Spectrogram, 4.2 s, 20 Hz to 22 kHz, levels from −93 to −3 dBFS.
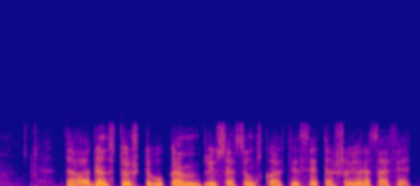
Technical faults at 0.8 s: AMR bit errors

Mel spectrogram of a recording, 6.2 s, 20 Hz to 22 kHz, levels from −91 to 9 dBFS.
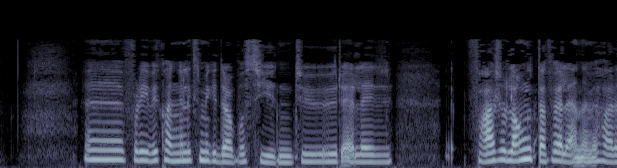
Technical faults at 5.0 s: MP3 compression

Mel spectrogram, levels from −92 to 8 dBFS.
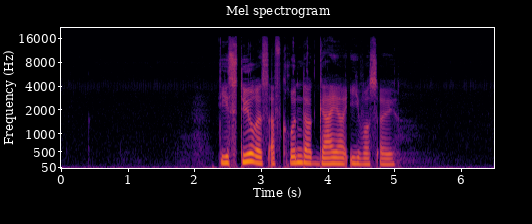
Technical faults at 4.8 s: none

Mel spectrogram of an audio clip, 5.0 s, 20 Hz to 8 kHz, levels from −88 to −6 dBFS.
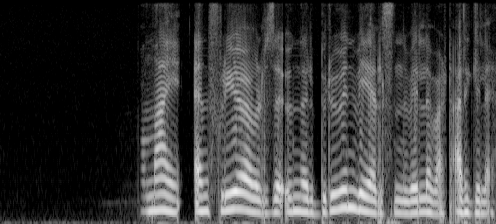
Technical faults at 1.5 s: hard clipping; skip ahead; jitter buffer speed-up

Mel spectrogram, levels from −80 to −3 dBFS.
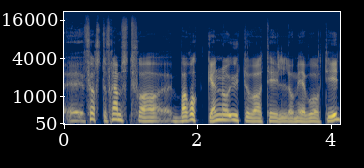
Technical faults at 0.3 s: none

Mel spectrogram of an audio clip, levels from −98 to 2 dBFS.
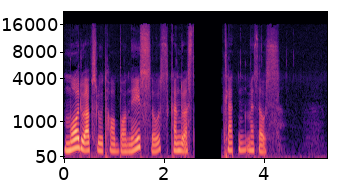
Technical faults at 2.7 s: stream reconnect

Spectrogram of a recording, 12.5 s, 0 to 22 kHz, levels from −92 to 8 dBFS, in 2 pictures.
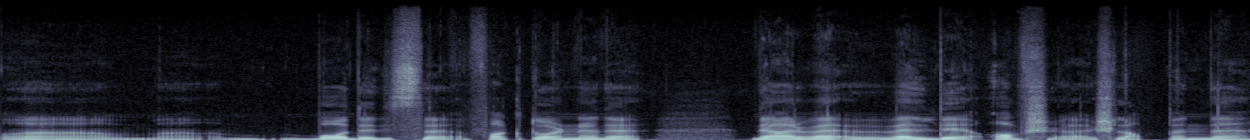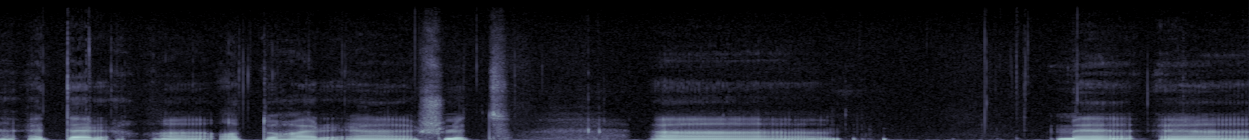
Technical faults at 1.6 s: none

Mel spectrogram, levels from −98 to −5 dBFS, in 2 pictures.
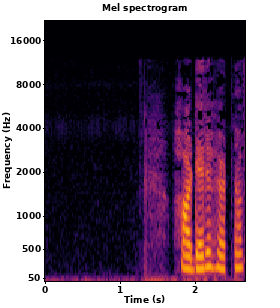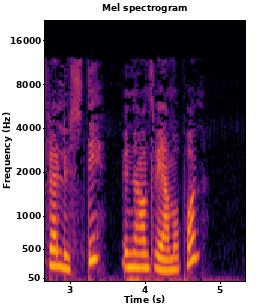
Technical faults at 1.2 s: AAC compression

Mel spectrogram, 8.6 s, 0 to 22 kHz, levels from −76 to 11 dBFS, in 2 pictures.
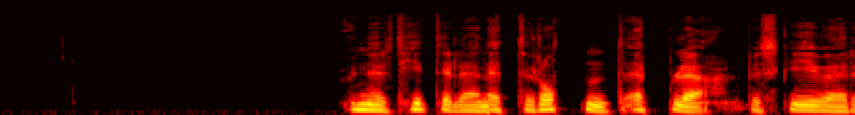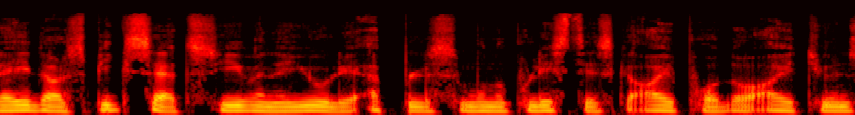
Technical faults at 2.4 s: compressed frames skipped

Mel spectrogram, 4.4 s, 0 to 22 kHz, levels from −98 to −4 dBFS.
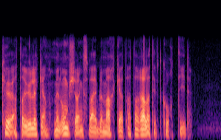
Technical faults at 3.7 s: none

